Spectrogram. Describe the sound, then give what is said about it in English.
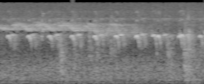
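Flock of seven birds calling: many short, high chirps repeat steadily and fairly faintly throughout, with no other sound standing out. “They're calling a lot. Seven birds and they're taking off.”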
